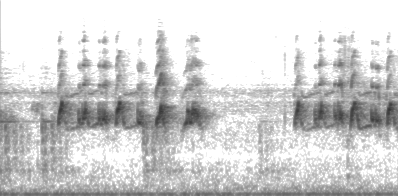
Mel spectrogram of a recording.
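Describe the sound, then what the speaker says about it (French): European bee-eaters, migratory birds, call in two bursts of liquid rolling trills with a short pause between, close and distinct over a quiet low hum. "Les guêpiers d'Europe. C'est des oiseaux migrateurs"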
